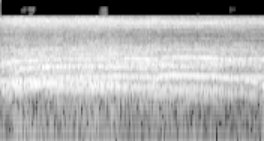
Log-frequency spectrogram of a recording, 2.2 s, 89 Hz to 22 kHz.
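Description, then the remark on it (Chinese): A crowd cheers and shouts loudly, with whoops and high yells rising over a steady wash of applause, sustained throughout the short burst without any speech, given by the host of the radio talk show Kaixin Taxi on Huoli FM 92.6 to a listener. “这位朋友，虽然你这种行为我嗤之以鼻，但是对于你敢于承认自己啊，我给予你掌声和呐喊声。”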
